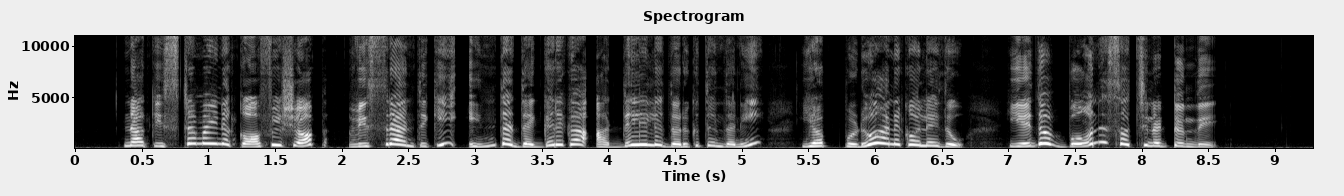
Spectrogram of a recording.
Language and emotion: Telugu, surprised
